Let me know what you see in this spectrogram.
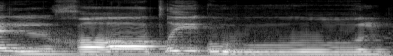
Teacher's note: خا کو موٹا کر کے پڑھیں گے اور خا کو ایک الف کی مقدار کھینچیں گے اس لیے کہ خا پر کڑا زبر ہے۔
